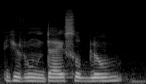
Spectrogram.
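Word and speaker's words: Jeroen Dijsselbloem: on Thursday afternoon is the Dutch Finance Minister yurun dael Blum note the pronunciation of this name yurun Dum um to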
